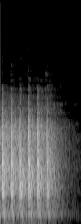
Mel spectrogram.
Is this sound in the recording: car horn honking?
no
